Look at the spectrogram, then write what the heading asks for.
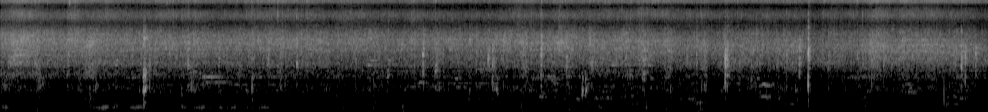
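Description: Potato wedges sizzling as they fry in oil in an iron kadai, stirred with a spatula that clicks and scrapes sharply against the pan several times.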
